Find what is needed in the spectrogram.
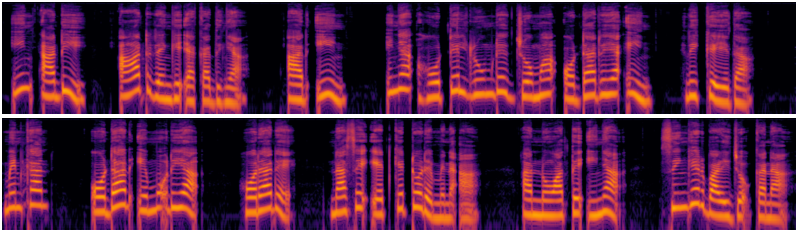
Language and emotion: Santali, sad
